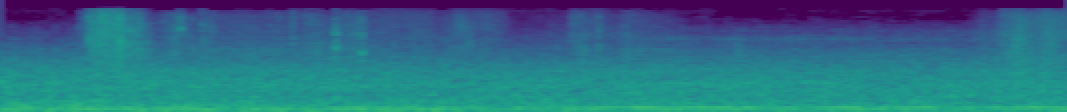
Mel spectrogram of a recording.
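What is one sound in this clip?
Paper money rustles in a man's hands.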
